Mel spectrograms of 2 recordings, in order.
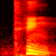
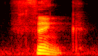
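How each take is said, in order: First: The word begins with a plain t sound. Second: The word begins with a soft th sound. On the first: "instead of saying think, say tink" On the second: "instead of saying think"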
